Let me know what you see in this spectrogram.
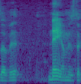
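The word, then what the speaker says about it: Nahum: in this trial sir there's a lot of pronunciations of it naam is the correct way and n a h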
